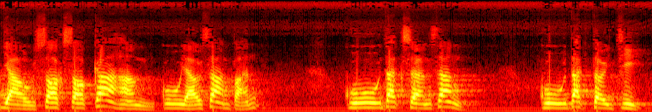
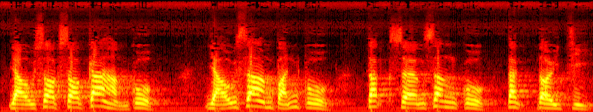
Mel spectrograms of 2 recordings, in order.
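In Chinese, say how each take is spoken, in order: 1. 每个停顿都在“故”字之前。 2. 每个停顿都在“故”字之后。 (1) "咁样读咧，嗰、那个文气咧就合乎啊" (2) "如果你跟标点，你会读成点咧？"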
